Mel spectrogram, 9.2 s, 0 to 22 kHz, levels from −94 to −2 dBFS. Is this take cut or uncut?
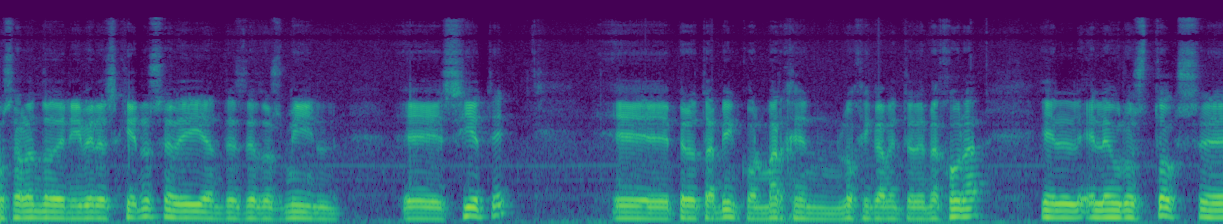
uncut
